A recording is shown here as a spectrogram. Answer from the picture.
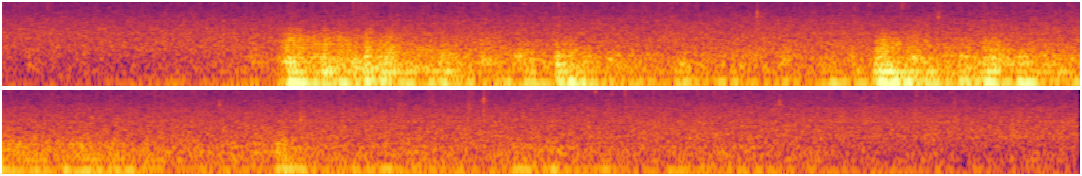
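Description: Steady rain falling on lake water, with a clap of thunder breaking in about a second in. The thunder peaks twice and rolls away over several seconds, leaving the rain.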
